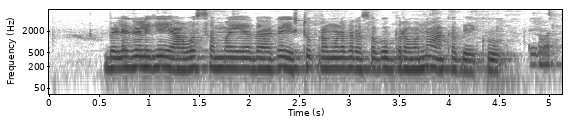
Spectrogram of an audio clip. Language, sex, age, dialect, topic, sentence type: Kannada, female, 56-60, Central, agriculture, question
